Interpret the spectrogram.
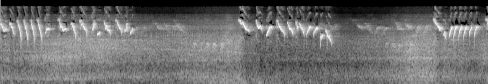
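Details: Oriental white-eye (Zosterops palpebrosus) in full loud song with open beak, meant to provoke and agitate rival birds: very high, thin, rapid notes in three quick chattering bursts with short pauses, over a faint hum.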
